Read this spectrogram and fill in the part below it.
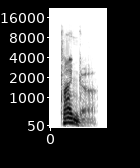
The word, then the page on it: clangour: British English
